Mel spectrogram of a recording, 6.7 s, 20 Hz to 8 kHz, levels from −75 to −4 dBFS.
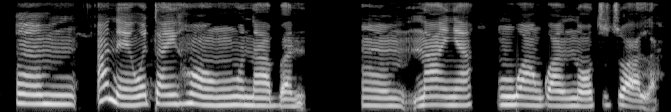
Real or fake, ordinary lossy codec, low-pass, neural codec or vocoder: real; none; 7.2 kHz; none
